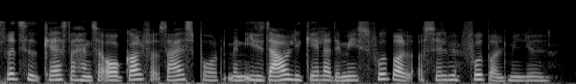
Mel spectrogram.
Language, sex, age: Danish, female, 29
